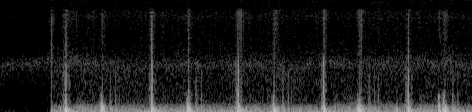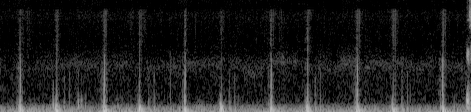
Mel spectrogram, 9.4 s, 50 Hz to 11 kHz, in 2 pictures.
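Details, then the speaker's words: Regular heartbeat near 70 a minute with a sharp, clock-like metallic first heart sound over a low hum, played after normal heart sounds for contrast: prosthetic mitral valve click (metallic S1). "And this is how the prosthetic mitral valve will sound like."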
